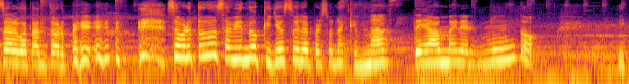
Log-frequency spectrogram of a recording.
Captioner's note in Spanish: Risas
